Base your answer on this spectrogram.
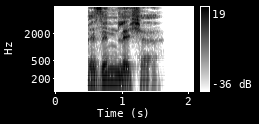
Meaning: inflection of besinnlich: 1. strong/mixed nominative/accusative feminine singular 2. strong nominative/accusative plural 3. weak nominative all-gender singular
- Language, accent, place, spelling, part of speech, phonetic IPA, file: German, Germany, Berlin, besinnliche, adjective, [bəˈzɪnlɪçə], De-besinnliche.ogg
